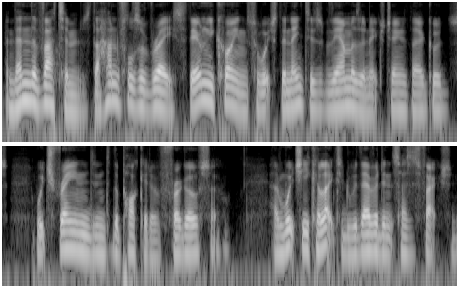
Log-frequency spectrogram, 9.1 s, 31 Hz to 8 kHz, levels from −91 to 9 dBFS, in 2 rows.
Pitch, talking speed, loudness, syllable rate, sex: 120 Hz, 215 wpm, -20 LUFS, 6.7 syllables/s, male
